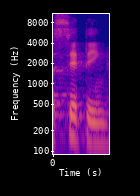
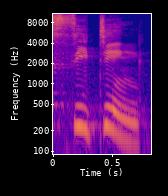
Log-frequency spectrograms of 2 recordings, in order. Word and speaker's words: seating: your answer okay so we pronounce it as seating not sitting right yeah question number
